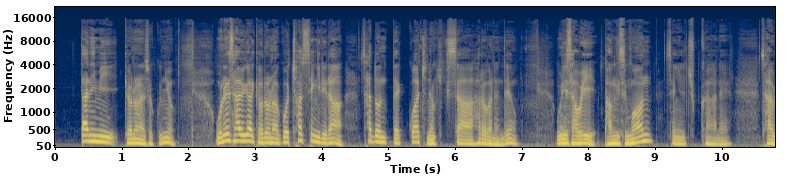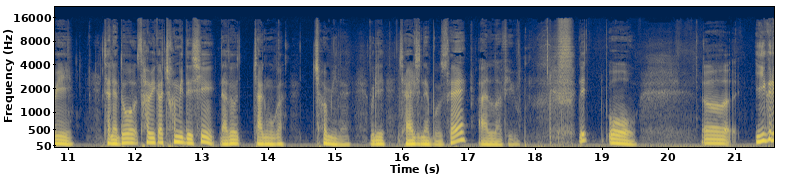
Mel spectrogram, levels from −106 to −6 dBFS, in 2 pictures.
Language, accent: Korean, native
